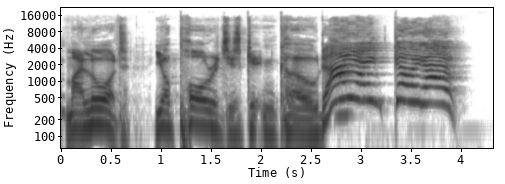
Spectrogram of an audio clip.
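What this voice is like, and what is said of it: Character voice with inaccurate accent. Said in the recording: “That's not his accent.”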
